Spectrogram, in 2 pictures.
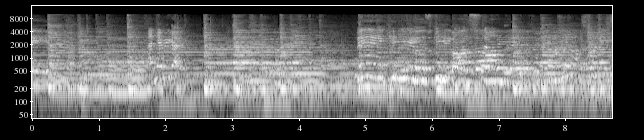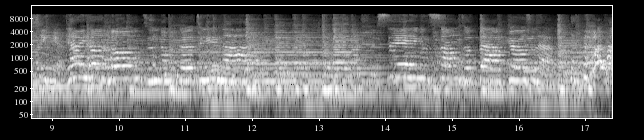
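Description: Acoustic guitar strummed steadily, with voices singing and talking over it.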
